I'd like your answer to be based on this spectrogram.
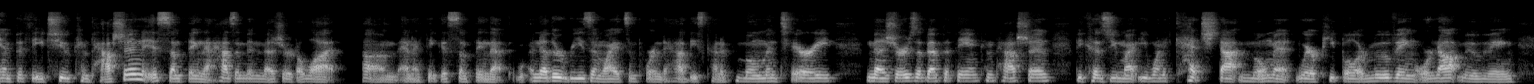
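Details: Adult speaker; ordinary speech.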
